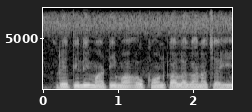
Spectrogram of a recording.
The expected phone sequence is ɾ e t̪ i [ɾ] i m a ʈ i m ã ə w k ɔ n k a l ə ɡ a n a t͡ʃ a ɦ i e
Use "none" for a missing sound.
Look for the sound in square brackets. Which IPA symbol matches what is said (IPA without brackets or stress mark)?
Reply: l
